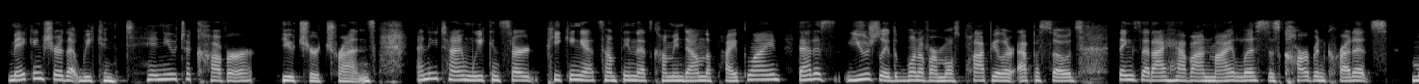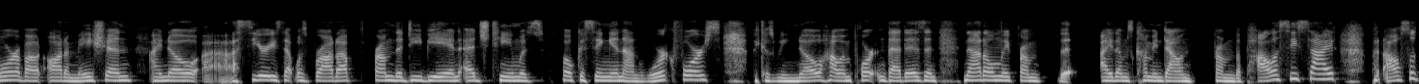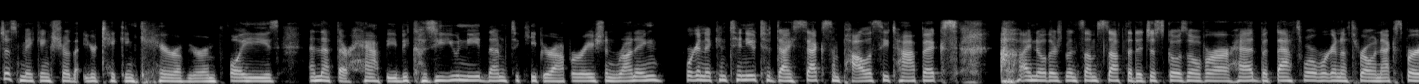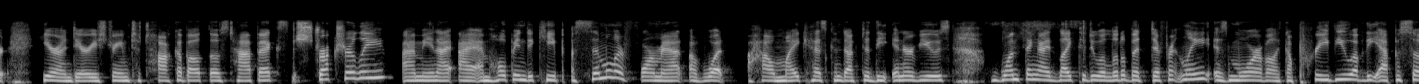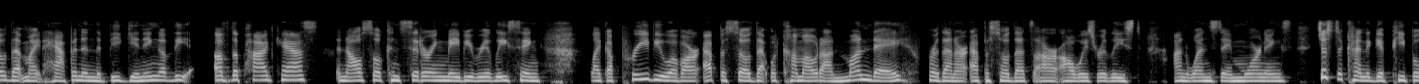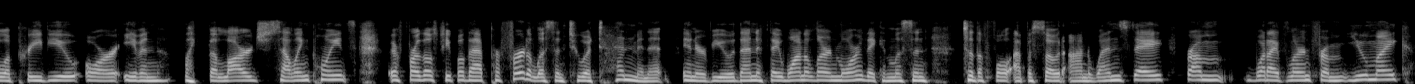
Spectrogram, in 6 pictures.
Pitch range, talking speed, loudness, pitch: 170-195 Hz, 195 wpm, -21 LUFS, 180 Hz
